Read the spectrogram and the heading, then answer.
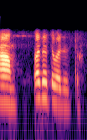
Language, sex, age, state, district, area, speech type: Sanskrit, female, 18-30, Karnataka, Shimoga, urban, conversation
